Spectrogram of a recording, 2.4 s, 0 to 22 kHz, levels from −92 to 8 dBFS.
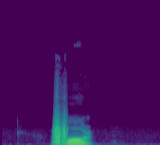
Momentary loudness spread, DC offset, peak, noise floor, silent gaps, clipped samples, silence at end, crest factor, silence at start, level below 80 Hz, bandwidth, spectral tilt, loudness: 22 LU; under 0.1%; -10 dBFS; -69 dBFS; none; under 0.1%; 1.05 s; 18 dB; 0.75 s; -52 dBFS; 9.4 kHz; -6 dB/octave; -23 LUFS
